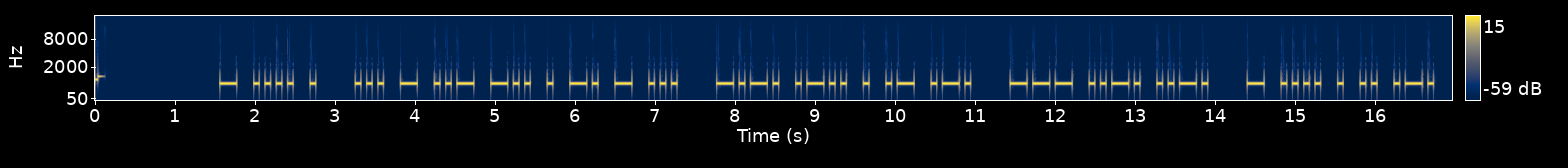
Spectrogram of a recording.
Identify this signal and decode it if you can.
Morse code, heard as a keyed tone, about 17 wpm, 700 Hz. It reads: THE STUDENTS CLEAR OFF THEIR
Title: Additional Easy Phrases 17wpm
